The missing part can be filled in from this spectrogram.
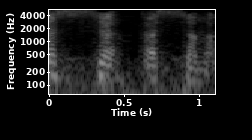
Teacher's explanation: فلو أتينا مثلا بسين مشددة فقولك السماء، السين هذه مشددة، هي عبارة عن سينين، الأول السين الأول ساكن والسين الثاني متحرك بالفتح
